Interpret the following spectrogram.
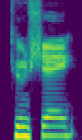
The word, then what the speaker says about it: Tunche: all right Thun Thun che tu n CH e is how it's pronounced ver spelled let's give this one a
